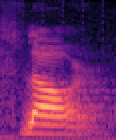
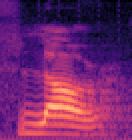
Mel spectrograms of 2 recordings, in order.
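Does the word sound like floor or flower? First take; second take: flower; flower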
